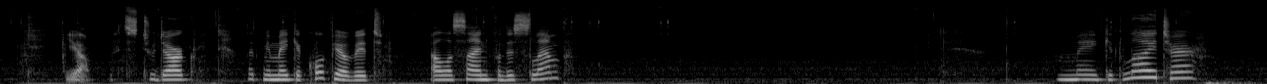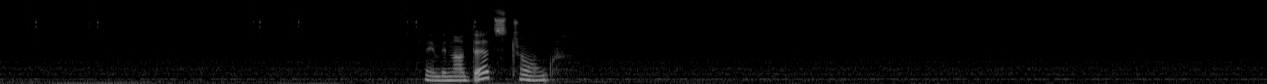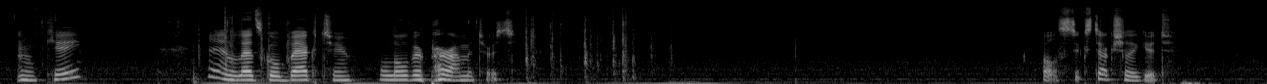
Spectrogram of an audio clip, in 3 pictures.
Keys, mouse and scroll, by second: 0.1 click, 0.2 click, 1.4 middle click, 1.5 middle click, 1.7 scroll down 1, 1.9 middle click, 2.0 middle click, 2.4 click, 3.3 shift+click, 4.7 click, 4.8 click, 5.6 click, 5.7 click, 5.9 click, 6.0 click, 6.6 click, 6.7 click, 9.1 middle click, 9.3 middle click, 9.4-10.0 scroll up 1, 10.0 click, 10.1 click, 11.0 click, 11.1 click, 12.9 click, 13.0 click, 13.5 click, 13.6 click, 15.2 click, 15.5 click, 16.7 click, 17.3 click, 25.7 click, 25.7 click, 27.0 click, 27.1 click, 27.6 BackSpace, 28.0 6, 30.0 click, 30.1 click, 30.6 BackSpace, 30.9 7, 31.2 BackSpace, 31.5 6, 31.6 Return, 32.8-33.8 scroll up 1, 33.8-35.0 scroll down 1, 36.5 scroll up 1, 37.0 scroll down 1, 37.9-38.0 scroll up 1.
